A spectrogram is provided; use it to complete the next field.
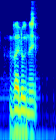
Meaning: hilly
- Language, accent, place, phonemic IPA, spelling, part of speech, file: French, France, Lyon, /va.lɔ.ne/, vallonné, adjective, LL-Q150 (fra)-vallonné.wav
